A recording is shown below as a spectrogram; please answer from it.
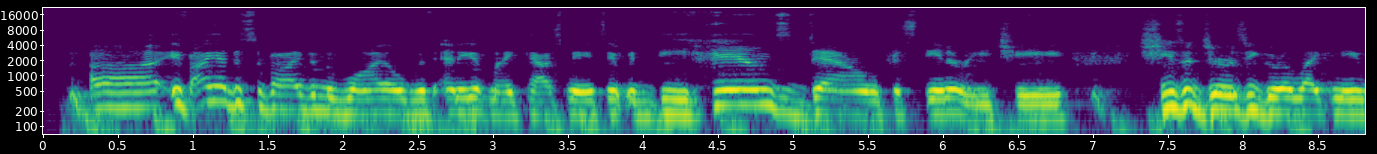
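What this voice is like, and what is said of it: New Jersey accent. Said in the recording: “Tawny Cypress Jersey accent ... Tawny's accent”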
